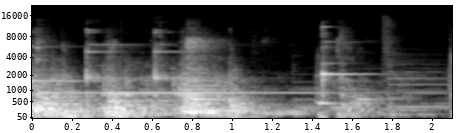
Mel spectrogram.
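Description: Children's classroom percussion group playing wooden xylophones and hand drums together: several loud strikes about half a second apart, each followed by ringing notes from the bars.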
